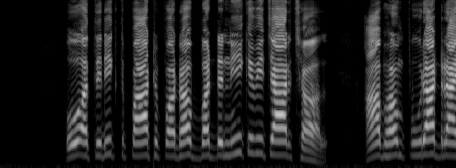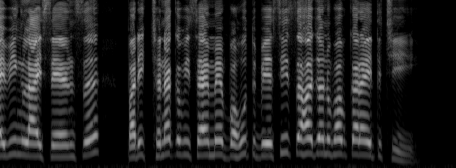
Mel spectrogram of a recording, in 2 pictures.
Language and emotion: Maithili, happy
